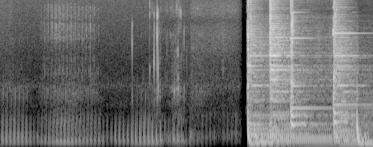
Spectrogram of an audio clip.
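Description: A cat that has jumped onto a desk purrs steadily, a low rhythmic rumble for about two and a half seconds before a loud, bright burst of other sound abruptly cuts in.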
